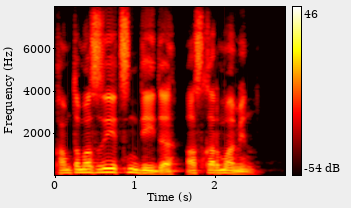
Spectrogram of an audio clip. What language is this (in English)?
Kazakh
